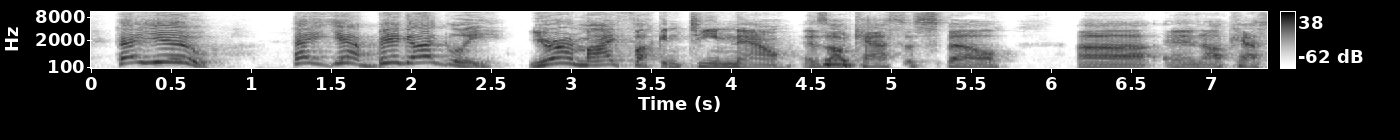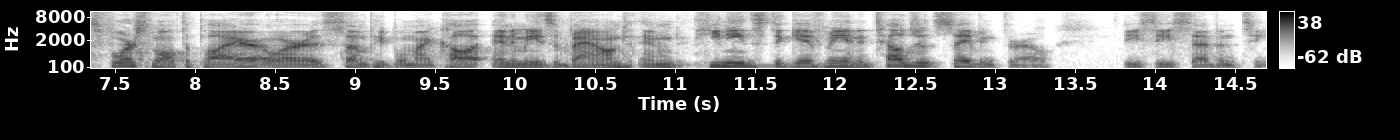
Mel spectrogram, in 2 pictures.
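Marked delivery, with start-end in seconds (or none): 0.2-4.4 very high, swooping shout. Player in a tabletop game calls out to an enemy creature, shouting. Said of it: "because I'm shouting over this".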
